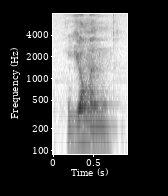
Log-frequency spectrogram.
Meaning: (noun) 1. a boy, any male child 2. members of a male 'peers' group, e.g. a military unit
- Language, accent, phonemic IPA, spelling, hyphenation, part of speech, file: Dutch, Netherlands, /ˈjɔ.ŋə(n)/, jongen, jon‧gen, noun / verb / adjective, Nl-jongen.ogg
